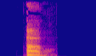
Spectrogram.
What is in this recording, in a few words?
Phoneme Male; Commonscript; Lynguistykon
